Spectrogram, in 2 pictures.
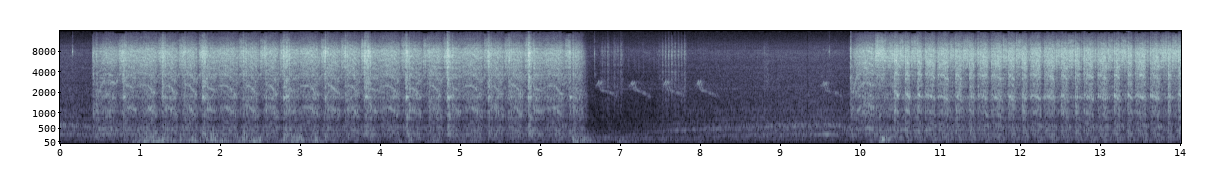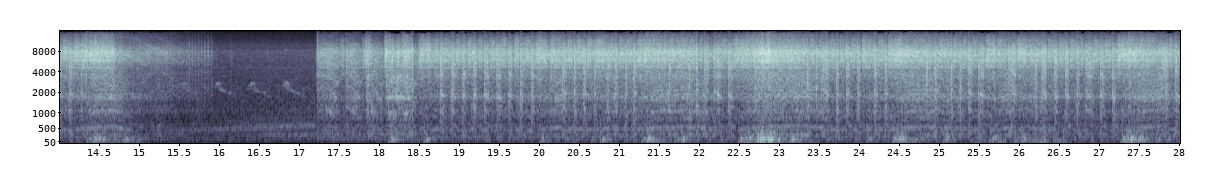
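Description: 1997 Mitsubishi Eclipse GST's 4G63 turbo four-cylinder being cranked by the starter in three long bursts with quieter pauses between, without settling into a steady idle. Freshly fitted with a new fuel rail, it turns over but won't stay running despite having spark and fuel.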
